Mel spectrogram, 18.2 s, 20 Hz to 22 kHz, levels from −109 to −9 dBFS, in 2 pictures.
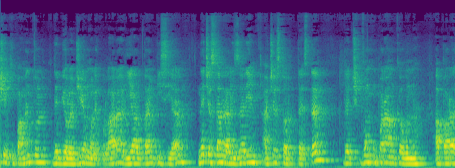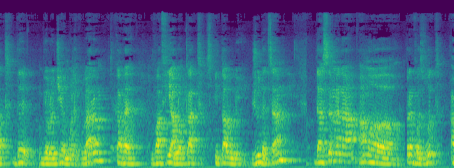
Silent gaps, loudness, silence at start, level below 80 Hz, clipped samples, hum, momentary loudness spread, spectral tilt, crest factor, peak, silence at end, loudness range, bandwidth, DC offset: none; -18 LUFS; 0 s; -46 dBFS; under 0.1%; none; 8 LU; -7.5 dB/octave; 14 dB; -4 dBFS; 0 s; 2 LU; 11 kHz; under 0.1%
